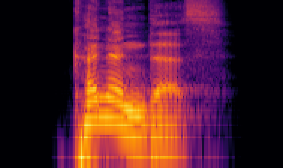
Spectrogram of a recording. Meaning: strong/mixed nominative/accusative neuter singular of könnend
- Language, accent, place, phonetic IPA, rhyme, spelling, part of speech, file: German, Germany, Berlin, [ˈkœnəndəs], -œnəndəs, könnendes, adjective, De-könnendes.ogg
